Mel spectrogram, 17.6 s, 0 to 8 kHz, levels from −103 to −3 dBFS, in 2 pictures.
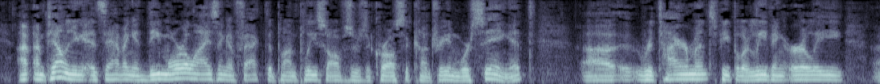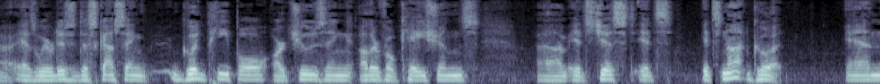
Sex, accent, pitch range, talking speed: male, American, 100-120 Hz, 150 wpm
